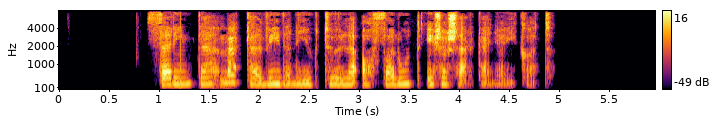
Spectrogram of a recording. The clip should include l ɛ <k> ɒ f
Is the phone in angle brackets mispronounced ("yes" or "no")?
yes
